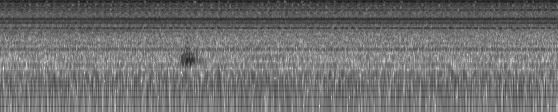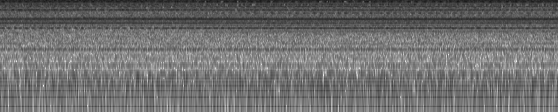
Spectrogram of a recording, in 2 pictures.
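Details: Samsung front-load washing machine on a cotton wash cycle with bubble soak and heavily soiled clothes, spinning very fast: a steady high whine over a constant rush of drum noise, likened to a Ferrari, with no knocking or banging. Normal high-speed spin.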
